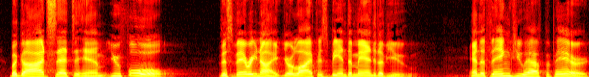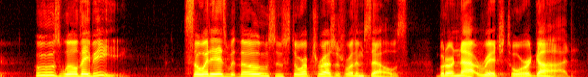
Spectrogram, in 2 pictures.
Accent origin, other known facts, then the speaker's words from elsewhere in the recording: Los Angeles, California, United States; I was born in South Central Los Angeles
